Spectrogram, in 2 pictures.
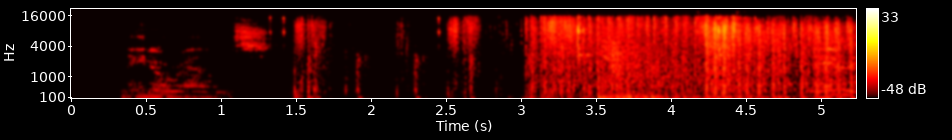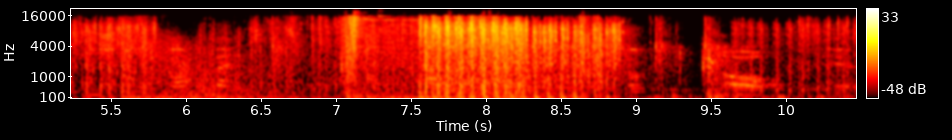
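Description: Video game gunfire shooting NATO rounds, with sustained bursts of rapid shots building over several seconds, fairly loud, and a voice speaking at the start.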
